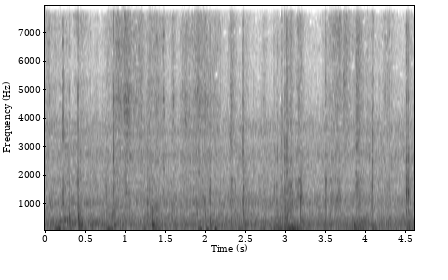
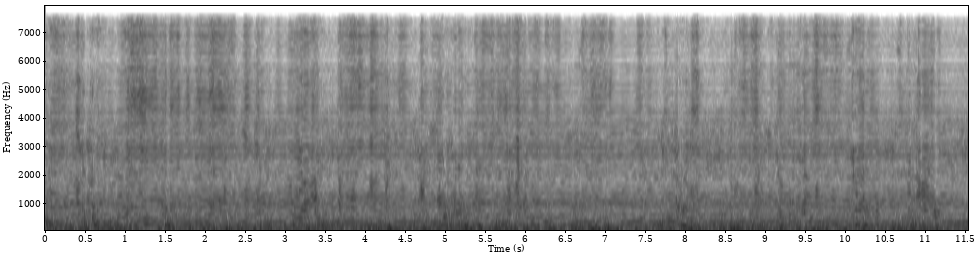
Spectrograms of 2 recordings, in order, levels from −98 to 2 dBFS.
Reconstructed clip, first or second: second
